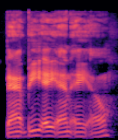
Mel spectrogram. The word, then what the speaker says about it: banal: what does battle mean and how do you pronounce it b-a-n-a-l but no banal it's really commonplace and often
